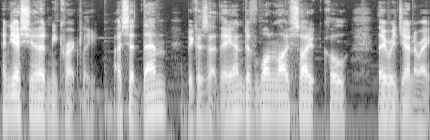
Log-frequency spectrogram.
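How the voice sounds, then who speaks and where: A man with a British accent speaks at a fairly quick pace and fairly low pitch. His intonation stays fairly even over music in the background. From UK. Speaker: video essayist. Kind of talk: video essay.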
